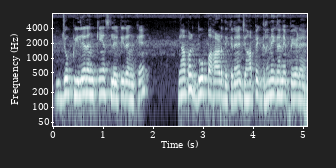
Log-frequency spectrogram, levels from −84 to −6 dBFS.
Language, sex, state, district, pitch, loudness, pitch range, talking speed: Hindi, male, Chhattisgarh, Sarguja, 175 Hz, -15 LUFS, 155-185 Hz, 245 wpm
